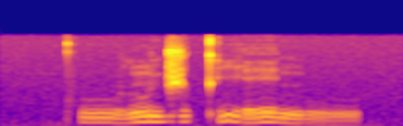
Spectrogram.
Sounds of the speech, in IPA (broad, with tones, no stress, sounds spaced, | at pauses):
kʰ uː˨ l ũ˦ d͡ʒ ʊ˦ kʼ i˦˨ ɾ eː˦˨ ŋ uː˨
